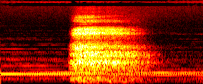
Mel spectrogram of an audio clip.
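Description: A deep breath drawn in during a slow breathing exercise, heard as one soft, airy rush lasting about half a second over a steady low hum.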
